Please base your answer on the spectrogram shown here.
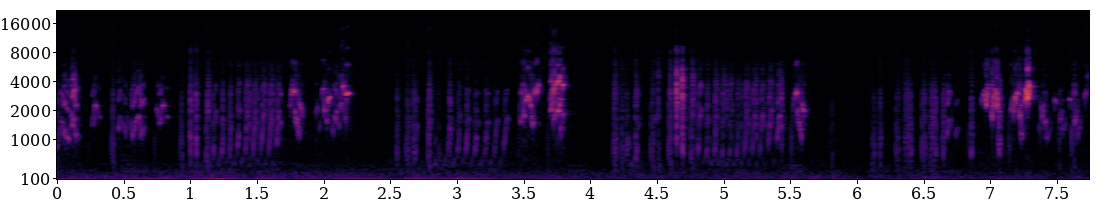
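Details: Pair of pet budgerigars relaxing, the male said to mimic human speech; a buzzy, rasping warble of harmonic bursts runs in short phrases with brief gaps, and a low steady hum sits beneath.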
